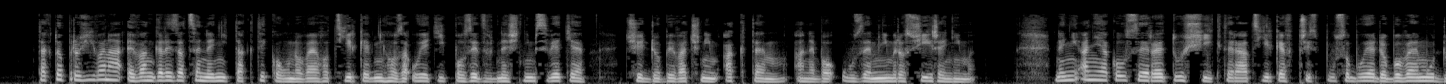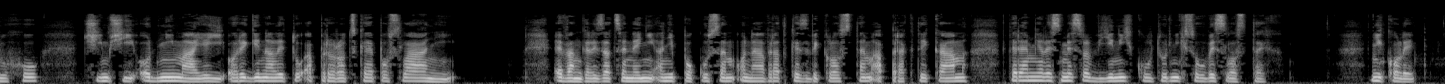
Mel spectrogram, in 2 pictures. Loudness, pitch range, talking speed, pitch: -20 LUFS, 145-165 Hz, 110 wpm, 155 Hz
